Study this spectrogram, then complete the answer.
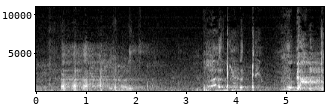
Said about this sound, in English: Excuse me, because whenever I start laughing, I start coughing. It's not the virus. It's a humor virus.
